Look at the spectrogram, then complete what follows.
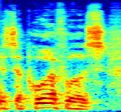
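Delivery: superfluous said in a put-on New York accent. Joking with a co-host about saying a word: New York accent. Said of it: "if you want it with a New York accent".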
